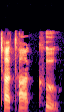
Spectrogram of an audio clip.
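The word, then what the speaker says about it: 叩: five comes straight down the on reading of this is coal and the kuhn reading of this is tataku now the parentheses indicate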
